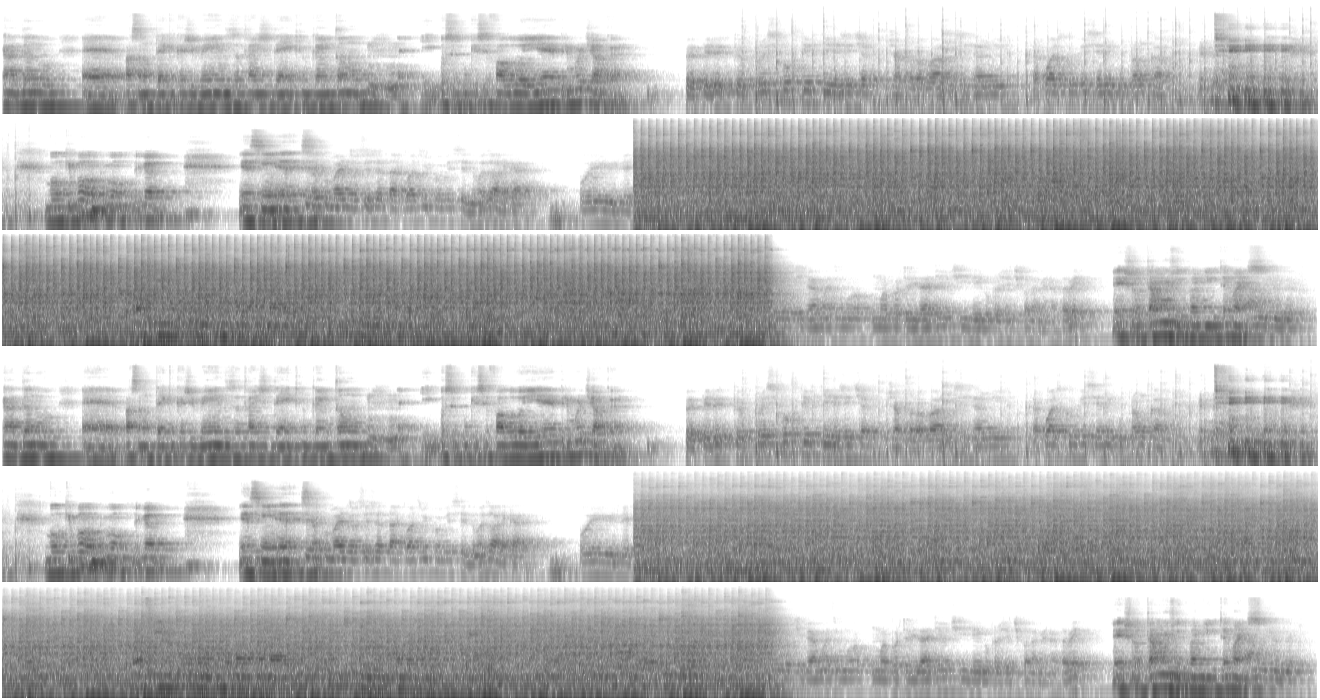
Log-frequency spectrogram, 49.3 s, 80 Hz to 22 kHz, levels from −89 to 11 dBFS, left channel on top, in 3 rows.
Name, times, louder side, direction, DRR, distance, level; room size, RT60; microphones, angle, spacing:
voice 1, 0.0-4.6 4.9-7.8 15.1-16.3 16.6-18.4 18.7-20.4 34.5-39.3 46.8-48.6, right 1 dB, 15° right, -1 dB, 1.7 m, -33 dB
voice 2, 4.5-5.0 8.5-12.5 12.9-14.6 14.9-15.2 16.0-16.2 20.2-23.0 23.7-24.5 25.1-27.7 27.9-28.4 29.3-32.8 33.2-33.8 39.7-41.8 42.5-46.4 48.4-49.1, right 1 dB, 35° right, 0 dB, 1.5 m, -42 dB
sound 1, 9.2-16.8, left 1 dB, 20° left, 1.1 m, -47 dB
Engine, 24.3-42.5, left 3 dB, 40° left, 0.8 m, -26 dB
15.0 x 5.1 x 7.7 m, 1.0 s
head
